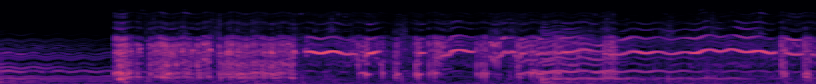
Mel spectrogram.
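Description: Exaggerated, theatrical crying wail with a fast-wavering pitch. It fades at first, then comes back louder and fuller about half a second in and carries on with short breaks.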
